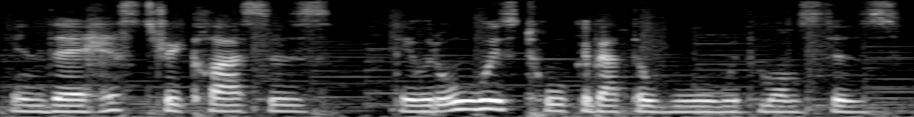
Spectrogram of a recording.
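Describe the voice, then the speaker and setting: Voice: medium pitch, steady tone, normal speed, darkish tone, soft background music. A narrator reading a scripted story for a fan audio drama.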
